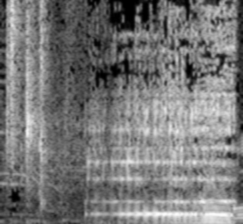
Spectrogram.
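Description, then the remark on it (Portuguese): A long, loud, drawn-out burp with a rough, croaking tone, preceded by a few short clicks and gulps. “À vontade, o senhor é de casa, pode botar o pé em cima da mesa, pegar a cerveja na geladeira e arrotar, não tem problema não.”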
